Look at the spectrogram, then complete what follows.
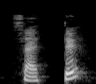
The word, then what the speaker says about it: sette: Sette. So you have a double T here. Sette.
